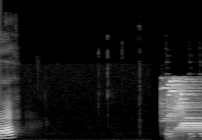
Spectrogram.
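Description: A subscribe notification bell sound effect: one bright ding at the start that fades quickly, a short silence, then a second louder ringing chime.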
